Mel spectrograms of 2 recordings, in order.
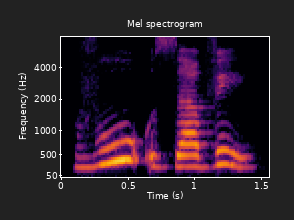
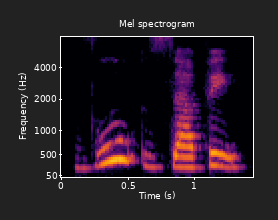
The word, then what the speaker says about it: vous avez: Vous avez, you have. Formal or plural. Vous avez. Again S will overlap A. Vous avez.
